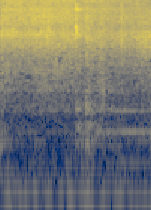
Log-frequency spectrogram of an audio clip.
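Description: Spice paste with Kashmiri chili powder fries in a pan with a steady, close hiss, being fried well before chicken is added.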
